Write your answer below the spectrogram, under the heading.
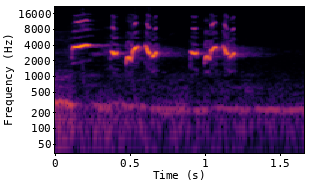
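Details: Sooty-headed bulbul singing vigorously, in a recording meant to get wild bulbuls singing: a clear opening whistle, then two quick bursts of bubbly, warbling notes, over a steady low hum.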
